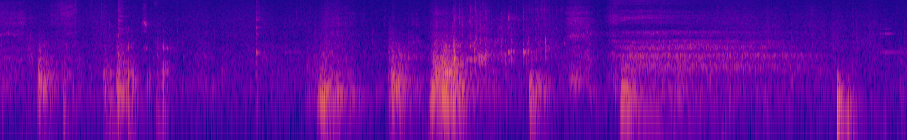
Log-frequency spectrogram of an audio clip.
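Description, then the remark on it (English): A few knocks and clinks of handling, then water pours steadily into a cup for about two seconds, its tone rising as it fills, followed by one more light knock. “would you mind passing me a cup, please, and the water?”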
